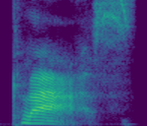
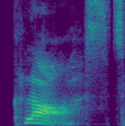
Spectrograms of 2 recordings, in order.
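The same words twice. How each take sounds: First: It is said with an American accent. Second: It is said with a Southern British accent. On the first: "With a general American accent, in fact, you'd say class" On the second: "not class"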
